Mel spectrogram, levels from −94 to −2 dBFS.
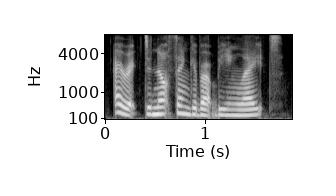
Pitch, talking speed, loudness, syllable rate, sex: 220 Hz, 225 wpm, -17 LUFS, 5.7 syllables/s, female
